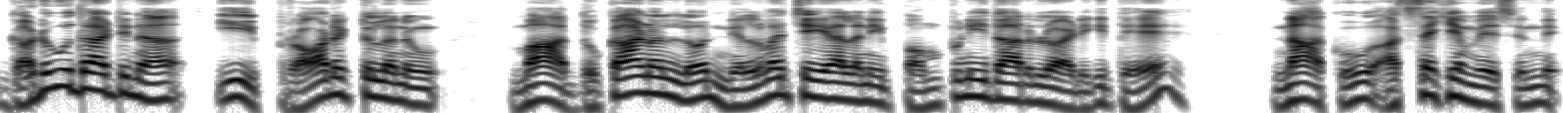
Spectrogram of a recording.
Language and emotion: Telugu, disgusted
